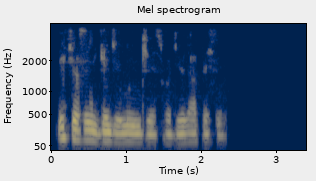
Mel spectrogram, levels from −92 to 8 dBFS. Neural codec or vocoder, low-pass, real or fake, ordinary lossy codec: none; 3.6 kHz; real; none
